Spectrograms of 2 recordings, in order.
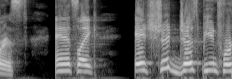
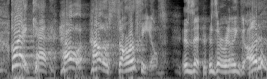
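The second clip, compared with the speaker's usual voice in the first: put-on mocking voice; 2 semitones higher than usual. Wondering how he talks to Cat, the speaker acts him out: mocking impression. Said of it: "does he like".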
